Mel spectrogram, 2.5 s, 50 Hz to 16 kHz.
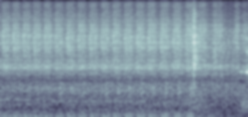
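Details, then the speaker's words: VW Bus with freshly installed 1600 flat-four, first start in the vehicle: lumpy idle with a steady hiss over the pulses, carbs audibly sucking air; owner suspects an intake air leak, unconfirmed; hissing at idle. "a couple adjustments i still have an air leak i can hear the carbs like sucking i need to figure that out"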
